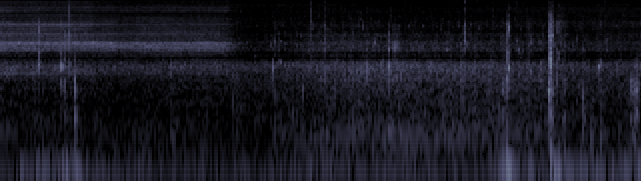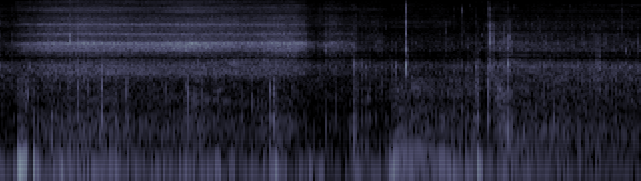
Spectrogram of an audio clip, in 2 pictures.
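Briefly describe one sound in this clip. Bubbles rush and gurgle from a diver's regulator underwater.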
